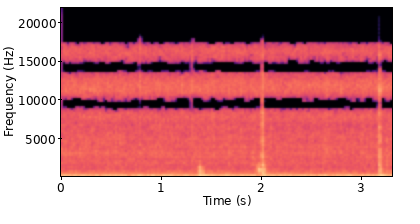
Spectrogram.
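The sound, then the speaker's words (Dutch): Steady sizzling from a hot pan with a utensil stirring and scraping gochujang paste into it, a few sharp clacks standing out against the continuous frying hiss. No one speaks. “Ik doe een beetje gochujang pasta erbij.”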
